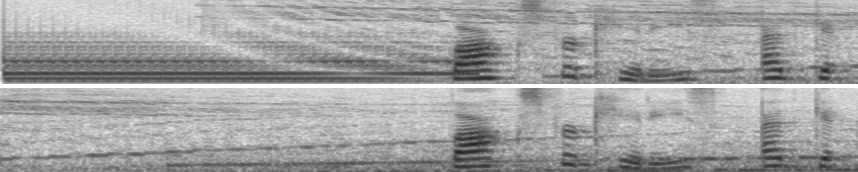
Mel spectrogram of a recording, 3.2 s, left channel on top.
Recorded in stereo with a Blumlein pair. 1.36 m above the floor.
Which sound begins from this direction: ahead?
A woman speaking, at 1.7 s.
